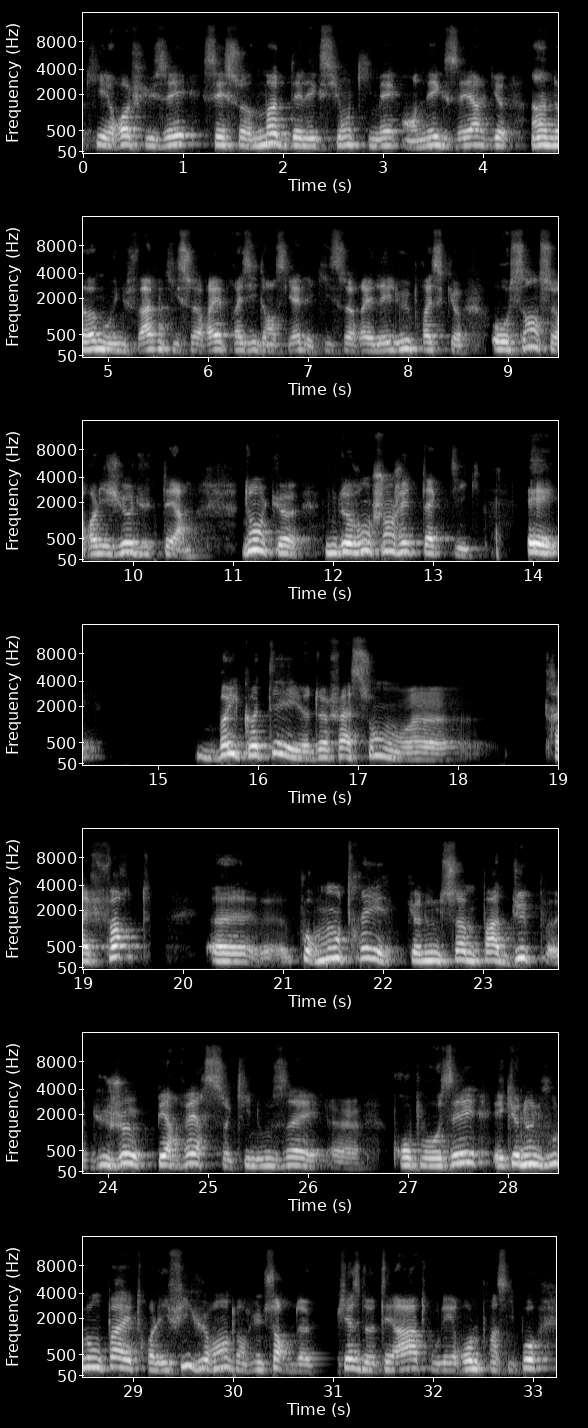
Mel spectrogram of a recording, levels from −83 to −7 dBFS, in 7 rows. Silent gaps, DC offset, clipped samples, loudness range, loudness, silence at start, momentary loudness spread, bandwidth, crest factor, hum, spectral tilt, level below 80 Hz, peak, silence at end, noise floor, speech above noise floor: 14.71-15.36 s, 18.62-18.86 s, 19.73-19.82 s; under 0.1%; under 0.1%; 4 LU; -25 LUFS; 0.15 s; 12 LU; 12 kHz; 18 dB; none; -6.5 dB/octave; -74 dBFS; -8 dBFS; 0 s; -62 dBFS; 37 dB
